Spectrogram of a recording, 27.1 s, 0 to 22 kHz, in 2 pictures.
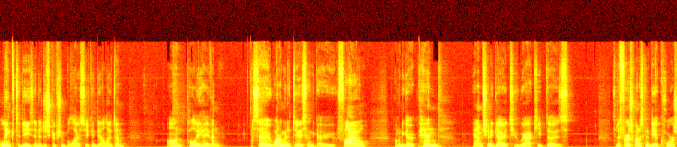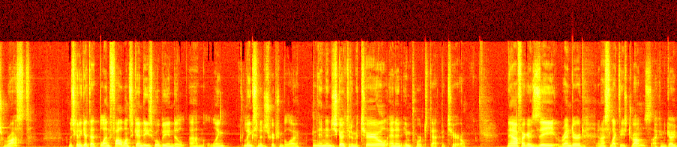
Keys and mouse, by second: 3.0-25.7 drag, 24.1 z, 25.7-27.0 middle drag.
